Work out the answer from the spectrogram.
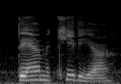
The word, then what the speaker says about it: De Amicitia: We've finished Livy and De Senectute, and now engaged with De Amicitia, pronounced Damicitia.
